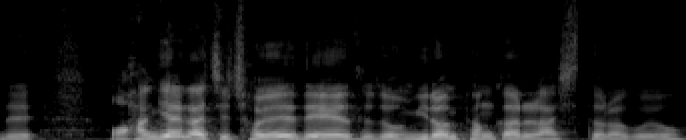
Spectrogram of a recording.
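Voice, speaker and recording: A man of medium pitch with very wide pitch swings, at a fairly quick pace. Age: 40s. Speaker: local politician, mayoral candidate. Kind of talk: interview. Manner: halting, many fillers.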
